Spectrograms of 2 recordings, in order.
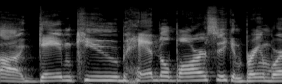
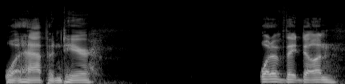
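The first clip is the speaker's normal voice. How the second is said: low-pitched mock lament; hammed-up hushed disbelief, much lower; mock dismay; 9 semitones lower than usual. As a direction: mourn it in a low voice, playing up the tragedy. Mock lament over a ruined design.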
